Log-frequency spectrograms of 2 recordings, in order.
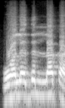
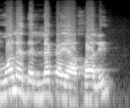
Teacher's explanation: ادغام بلا غنہ کے تحت پڑھیں گے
